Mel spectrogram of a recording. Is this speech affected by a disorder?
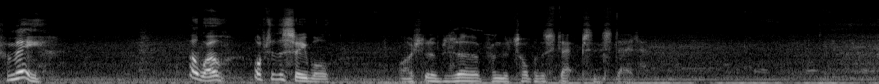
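No.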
